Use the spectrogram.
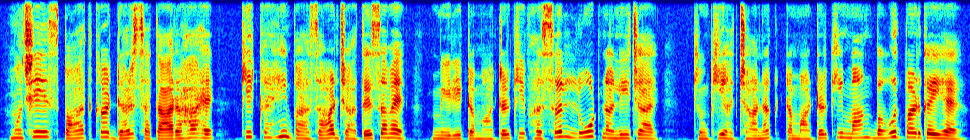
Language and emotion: Hindi, fearful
